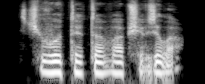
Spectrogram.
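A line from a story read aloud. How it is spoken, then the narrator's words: Asked hoarsely. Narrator (Russian): хриплым голосом спросил Андрей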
